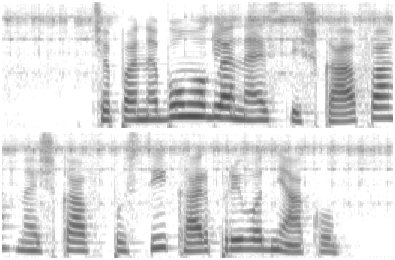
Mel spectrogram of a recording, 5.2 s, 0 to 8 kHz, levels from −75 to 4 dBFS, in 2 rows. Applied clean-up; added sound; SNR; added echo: none; Glass; 16 dB; none.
